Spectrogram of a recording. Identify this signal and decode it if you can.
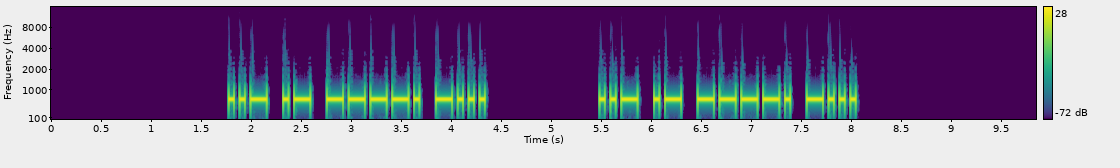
Morse code, heard as a keyed tone, about 22 wpm, 700 Hz. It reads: UA9B UA9B
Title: DXCC-100 Call Signs - 4 Characters - Repeated 2x - 22wpm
